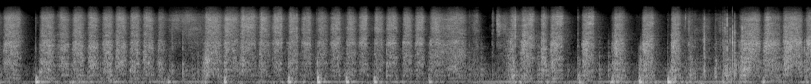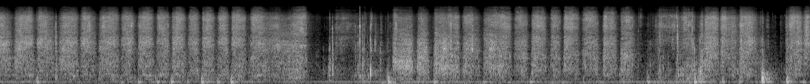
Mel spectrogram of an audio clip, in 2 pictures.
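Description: A sanding sponge is rubbed in rapid back-and-forth strokes along the paper-covered edge of a board, with a few short pauses. It is sanding the glued brown paper down flush with the edge.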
